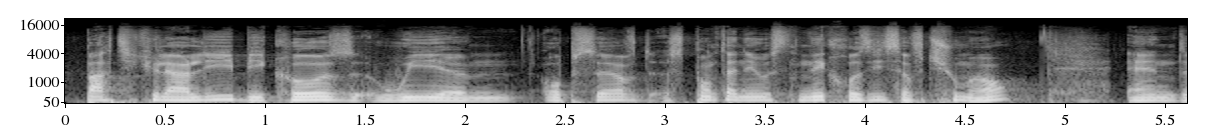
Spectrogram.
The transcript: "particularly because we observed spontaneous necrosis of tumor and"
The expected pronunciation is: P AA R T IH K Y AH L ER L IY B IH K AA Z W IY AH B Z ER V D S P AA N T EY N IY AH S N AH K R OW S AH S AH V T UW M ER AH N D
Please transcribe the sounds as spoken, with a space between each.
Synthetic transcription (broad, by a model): P AA R T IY K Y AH L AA L IY B IH K AA Z W IY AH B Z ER V D S P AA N T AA N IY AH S N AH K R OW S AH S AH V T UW M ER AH N D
